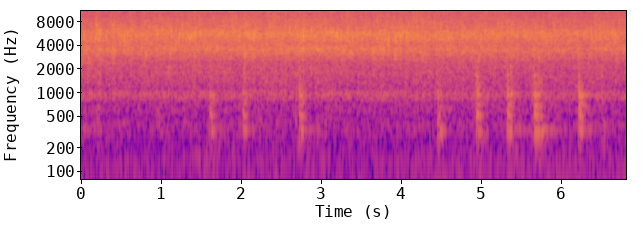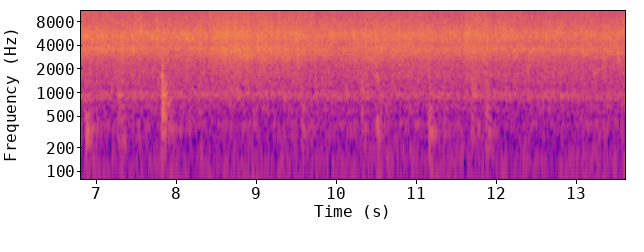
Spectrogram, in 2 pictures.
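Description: Potatoes fry on a Blackstone E-Series 17-inch tabletop griddle beside smashburgers, a steady close sizzle running throughout with scattered light scraping taps from a spatula and no talking.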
